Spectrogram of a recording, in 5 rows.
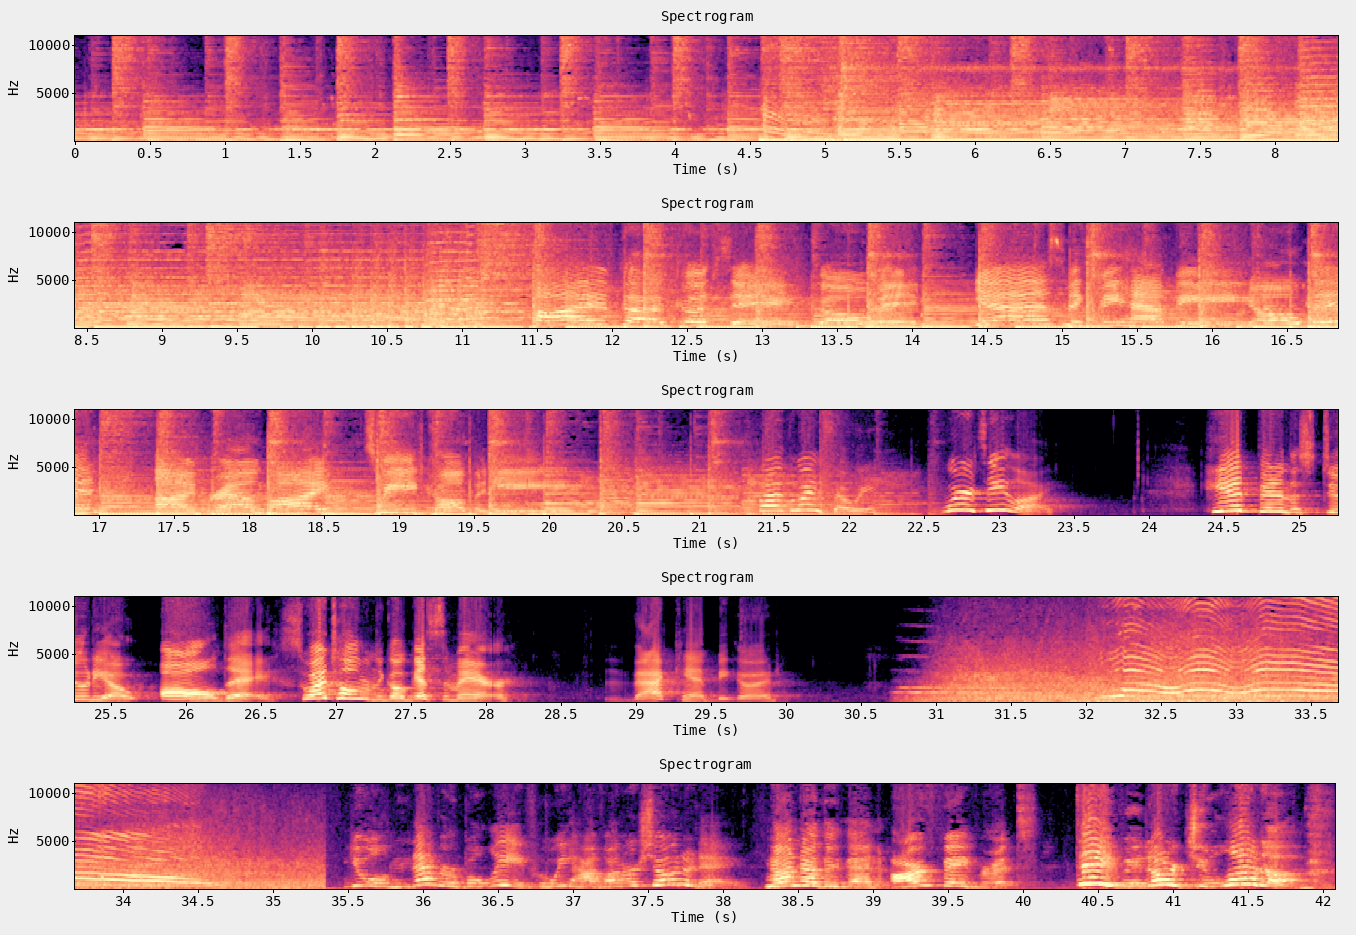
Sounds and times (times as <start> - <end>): Speech: 21.4 - 23.4, 24.4 - 28.2, 28.8 - 30.0, 35.5 - 41.9.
